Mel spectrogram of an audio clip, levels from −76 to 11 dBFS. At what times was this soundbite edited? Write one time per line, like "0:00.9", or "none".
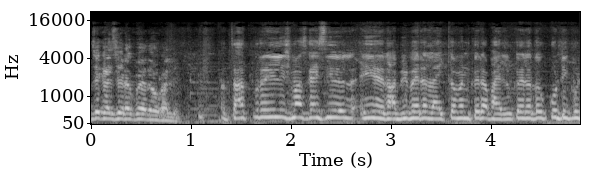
none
